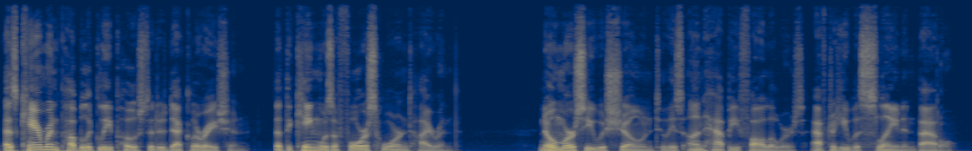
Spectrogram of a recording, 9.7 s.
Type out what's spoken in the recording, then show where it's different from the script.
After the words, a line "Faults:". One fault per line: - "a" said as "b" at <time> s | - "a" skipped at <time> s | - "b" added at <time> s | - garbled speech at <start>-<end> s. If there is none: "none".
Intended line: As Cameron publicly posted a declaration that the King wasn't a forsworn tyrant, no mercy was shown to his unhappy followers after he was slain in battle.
As Cameron publicly posted a declaration that the King was a forsworn tyrant, no mercy was shown to his unhappy followers after he was slain in battle.
Faults:
- "wasn't" said as "was" at 3.2 s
